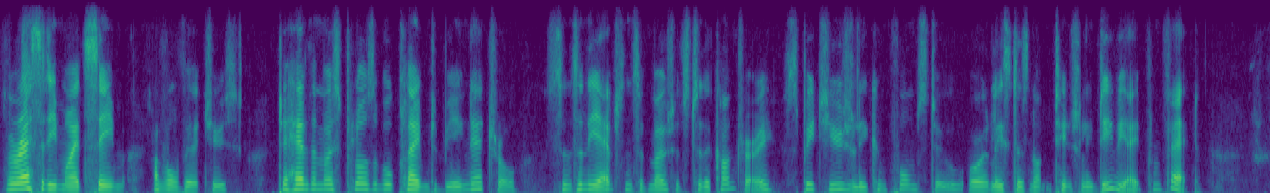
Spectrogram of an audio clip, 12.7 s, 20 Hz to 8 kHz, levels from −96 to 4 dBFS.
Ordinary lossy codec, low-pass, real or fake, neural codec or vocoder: Opus, 24 kbps; 7.2 kHz; real; none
